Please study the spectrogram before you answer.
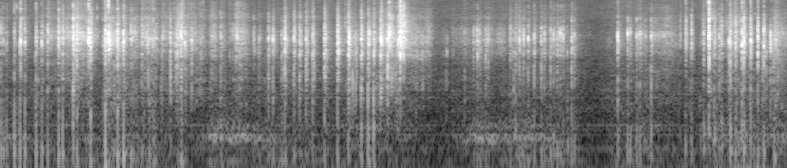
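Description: A thin, folded, hand-sized sheet of purple tissue paper is held in both hands close to a binaural mic and crinkled and rubbed between fingers and thumbs. It makes dense, bright, crisp crackling and rustling in quick bursts, with short quieter lulls around the middle and near the end.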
